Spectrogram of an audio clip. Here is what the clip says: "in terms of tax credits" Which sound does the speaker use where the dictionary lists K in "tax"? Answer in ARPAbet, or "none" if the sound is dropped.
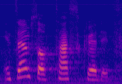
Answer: none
